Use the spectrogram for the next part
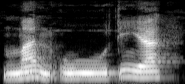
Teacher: اظہار کا قاعدہ ہے، بغیر غنہ کے پڑھنا ہے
